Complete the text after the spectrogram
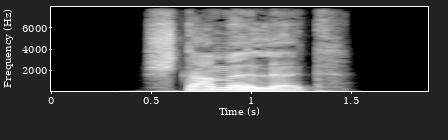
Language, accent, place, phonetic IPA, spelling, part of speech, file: German, Germany, Berlin, [ˈʃtamələt], stammelet, verb, De-stammelet.ogg
- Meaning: second-person plural subjunctive I of stammeln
